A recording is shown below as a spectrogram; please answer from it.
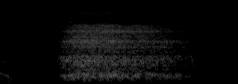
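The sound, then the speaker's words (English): A single deep breath drawn in, soft and airy, rising quickly and then holding steady for well over a second before tapering off, alone and fairly quiet. “And breathe in.”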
